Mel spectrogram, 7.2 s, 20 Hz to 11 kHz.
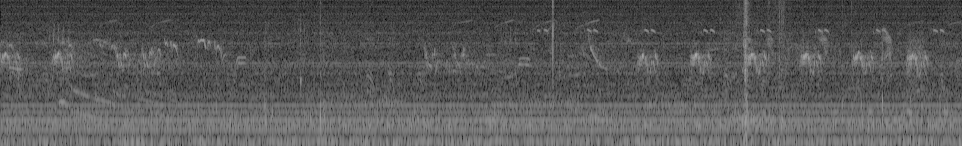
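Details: A brown-hooded kingfisher at Gowrie dam waterhole, Djuma Game Reserve, Sabi Sand, South Africa, at 06:47 on 24 August 2021, gives faint, high, piping notes in quick bursts, two or three a second, over electrical hum and soft chirping.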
